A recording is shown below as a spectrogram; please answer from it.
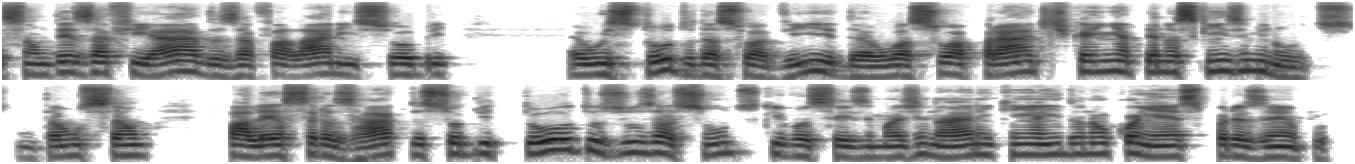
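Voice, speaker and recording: A man from Brazil lecturing by video call on public speaking, asking and answering his own questions, often dropping his voice to quiet asides and filling pauses with "né". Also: medium pitch. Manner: varies loudness, often drops to quiet asides; frequent fillers like "né" and "é". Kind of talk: online talk by video call.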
